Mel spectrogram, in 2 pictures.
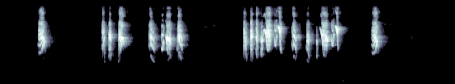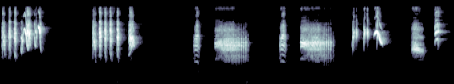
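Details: Long-tailed shrike singing hard as a lure to get other shrikes answering: fast stuttering trills and scratchy bursts in clusters, then broader harsh rasping notes and thin whistles toward the end.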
